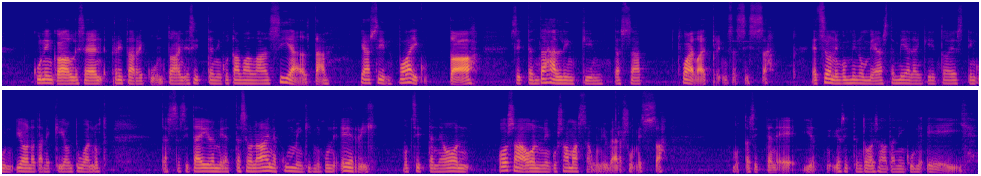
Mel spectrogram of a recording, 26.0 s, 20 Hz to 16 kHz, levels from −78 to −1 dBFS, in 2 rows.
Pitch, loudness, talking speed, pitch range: 140 Hz, -29 LUFS, 135 wpm, 135-150 Hz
